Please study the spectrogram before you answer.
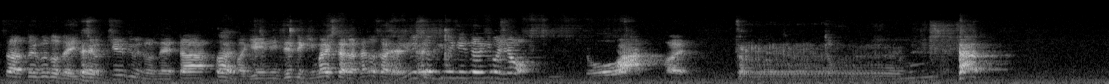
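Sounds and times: held vocal sound from laptop speaker: 7.4 - 10.1.

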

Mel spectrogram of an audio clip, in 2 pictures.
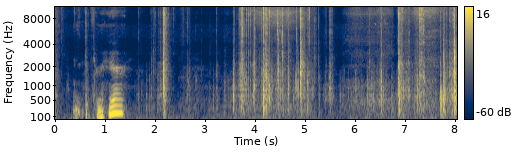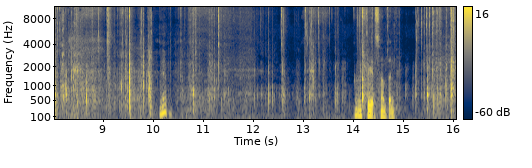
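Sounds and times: plastic packaging crinkling: 1.8 - 16.0.

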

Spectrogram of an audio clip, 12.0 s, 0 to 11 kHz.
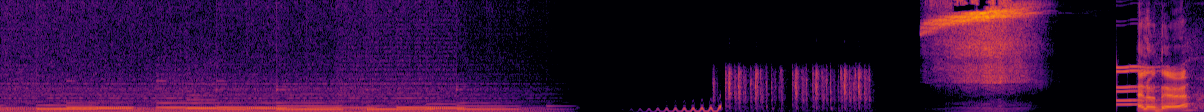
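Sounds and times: rapid typing-like clicking: 7.1 - 8.8.

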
